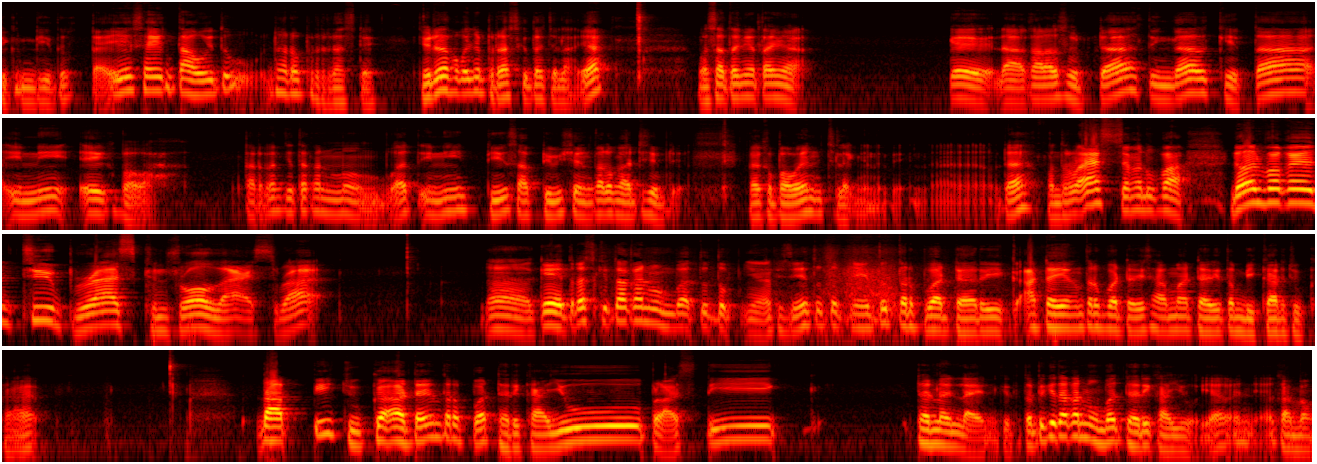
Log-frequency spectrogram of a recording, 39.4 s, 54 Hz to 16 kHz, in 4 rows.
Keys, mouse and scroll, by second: 1.4 ctrl+b, 6.0 right click, 6.2 Tab, 6.4 middle click, 8.0 Tab, 8.2 middle click, 9.3 click, 10.2 right click, 10.8 e, 12.3 middle click, 12.9 Tab, 13.2 middle click, 14.3-14.7 scroll down 4, 14.5 middle click, 15.2-15.7 scroll down 1, 15.7 click, 17.0 middle click, 17.3-19.8 scroll down 2, 21.2 KP_1, 21.8 scroll down 1, 21.8 scroll down 1, 22.4 shift+a, 24.0 s, 24.6 s, 25.3 ctrl+z, 25.5 s, 26.6 s, 27.5 middle click, 27.8 s, 28.7 g, 29.9 middle click, 30.3 s, 31.9 g, 33.8 click, 35.5 click, 36.5 click, 36.8 scroll up 4, 37.9 shift+click.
